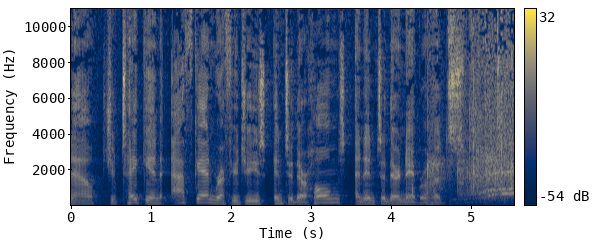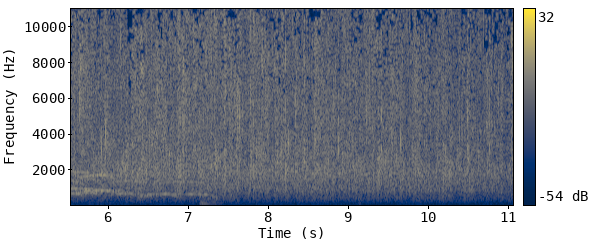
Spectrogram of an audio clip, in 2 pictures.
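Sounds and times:
speech: 0.0 - 5.2
audience clapping: 4.4 - 11.0.

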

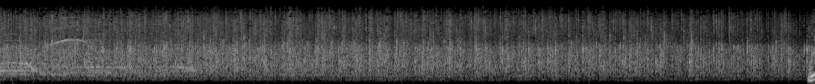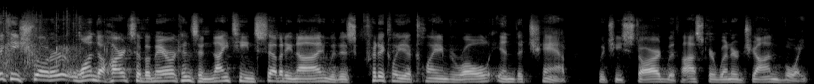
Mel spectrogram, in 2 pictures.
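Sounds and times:
audience applause for a band: 0.0 - 9.2
speech: 8.1 - 16.2.

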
